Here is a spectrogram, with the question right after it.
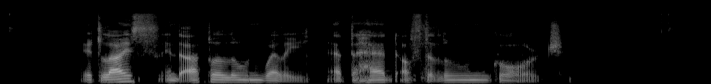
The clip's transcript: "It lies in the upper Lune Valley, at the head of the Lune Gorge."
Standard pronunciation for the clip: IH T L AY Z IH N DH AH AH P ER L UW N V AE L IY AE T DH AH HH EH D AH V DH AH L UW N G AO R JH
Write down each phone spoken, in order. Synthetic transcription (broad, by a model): IH T L AY Z IH N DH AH AH P ER L UW N W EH L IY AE T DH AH HH EH D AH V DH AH L UW N G AO R JH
